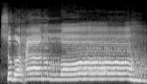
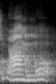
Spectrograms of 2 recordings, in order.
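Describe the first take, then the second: First: Said once with a pause, final h pronounced. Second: Said rapidly in one breath, final h dropped. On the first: The speaker calls it right. "ওয়াকফের সময় হা জজম হয়ে যাবে" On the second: The speaker calls it wrong. "আমি পড়ি এক নিঃশ্বাসে চারবার"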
